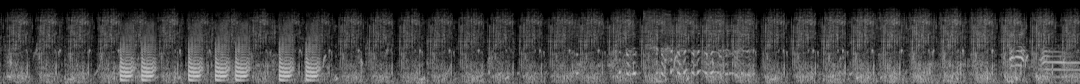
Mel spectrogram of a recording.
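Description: Tubby Custard machine running with a steady rhythmic pumping hiss as it keeps pouring pink custard into an overflowing bowl. About a second in comes a run of six short pitched toots, each dipping and rising in pitch.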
